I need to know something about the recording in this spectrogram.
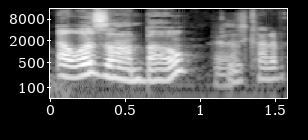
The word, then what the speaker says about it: Elizondo: Properly pronounced Elizondo. Elizondo.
